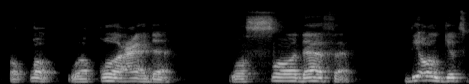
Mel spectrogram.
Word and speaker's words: وَقَعَدَ: Wa khasafa, or not wa ka'ada. Wa qa'ada. Wa qa'ada. You see that the qaf, it's only one that's having that heaviness when you pronounce it. And so that is tafkhim.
